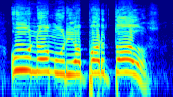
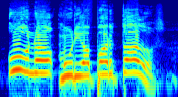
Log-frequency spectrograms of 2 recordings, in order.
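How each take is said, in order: Both takes have the same delivery.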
